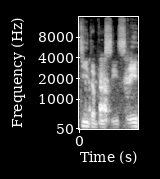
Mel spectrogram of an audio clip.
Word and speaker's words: TWCC: I was like thinking, is it Twig or I mean the production team was like, okay, it's TWCC. You never know sometimes.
